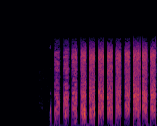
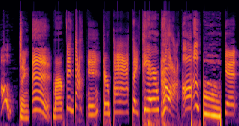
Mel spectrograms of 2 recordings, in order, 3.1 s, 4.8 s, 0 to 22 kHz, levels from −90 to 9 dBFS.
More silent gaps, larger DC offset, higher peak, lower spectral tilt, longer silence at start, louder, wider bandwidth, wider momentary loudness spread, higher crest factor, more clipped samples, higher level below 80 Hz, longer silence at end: about the same, 1.39-1.43 s, 1.91-1.96 s, 2.61-2.65 s vs 2.61-2.65 s, 4.44-4.49 s; neither; second, -20 dBFS vs 0 dBFS; second, 0.5 dB/octave vs -2.5 dB/octave; first, 1 s vs 0 s; second, -34 LUFS vs -11 LUFS; second, 7.6 kHz vs 16.5 kHz; about the same, 7 LU vs 6 LU; first, 18 dB vs 12 dB; neither; second, -70 dBFS vs -34 dBFS; about the same, 0 s vs 0.05 s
